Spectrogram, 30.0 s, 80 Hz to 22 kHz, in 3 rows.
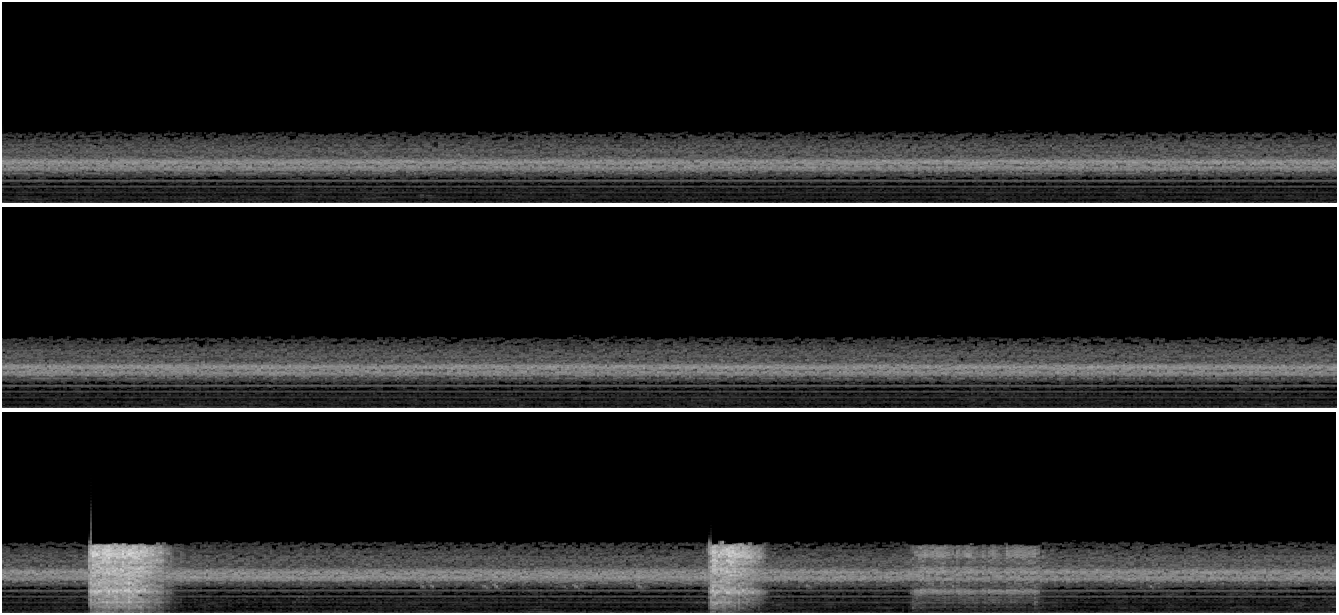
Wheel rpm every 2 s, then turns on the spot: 0, 0, 0, 0, 0, 0, 0, 0, 0, 0, 30, 10, 10, 20, 10.
none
